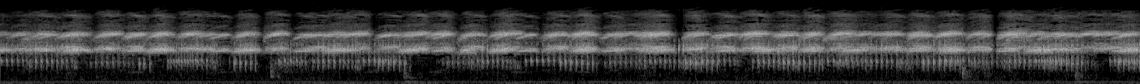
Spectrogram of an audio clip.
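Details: A dense night frog chorus on Amami Island, Japan, of ornate narrow-mouthed frogs and Hallowell's tree frogs, gives continuous rapid, buzzy, rasping notes with bright overtones; a brown hawk owl may also be present.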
